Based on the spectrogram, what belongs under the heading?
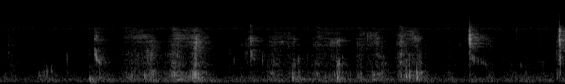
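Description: Close-up mouth sounds of a person eating a rice-and-curry meal by hand: chewing with irregular wet smacks and clicks, several a second.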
